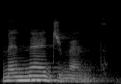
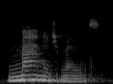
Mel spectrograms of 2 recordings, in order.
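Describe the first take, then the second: First: The stress is not on the first syllable. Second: The stress is on the first syllable. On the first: The speaker calls it wrong. "they stress it wrongly and they pronounce a wrong sound" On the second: The speaker calls it right. "the correct pronunciation is management. The stress falls on the first syllable"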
